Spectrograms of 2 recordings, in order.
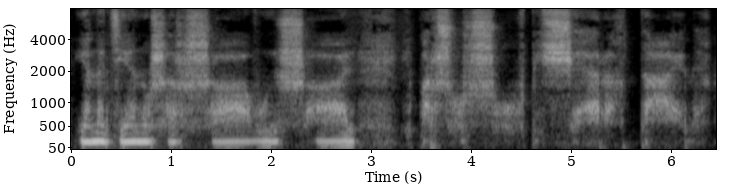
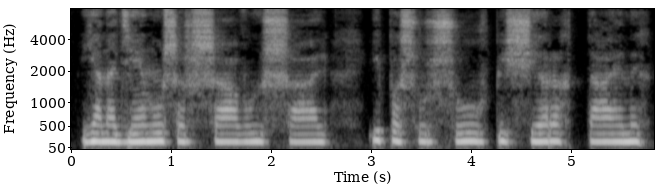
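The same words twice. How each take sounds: First: It is whispered with a hissing sound. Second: It is spoken aloud in a full voice. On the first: It is on the wave that spirits hear. "Теперь я прочитаю как надо" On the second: The words can be made out clearly. "это я громко говорю, чтобы вы разобрали слова"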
